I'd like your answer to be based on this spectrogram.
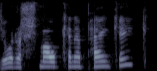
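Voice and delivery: put-on bad Dutch accent, very high and squeaky. Asked to do Dutch, speaker quotes Austin Powers: Goldmember Dutch accent. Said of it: "The O F Gold member of Austin Powers".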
